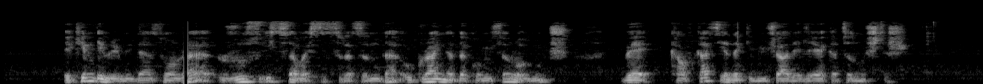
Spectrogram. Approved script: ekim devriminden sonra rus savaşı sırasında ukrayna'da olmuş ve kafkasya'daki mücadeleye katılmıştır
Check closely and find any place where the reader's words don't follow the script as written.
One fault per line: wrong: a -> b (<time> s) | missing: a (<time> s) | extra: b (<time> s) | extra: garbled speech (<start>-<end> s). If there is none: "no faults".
extra: i̇ç (2.6 s)
extra: komiser (4.7 s)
